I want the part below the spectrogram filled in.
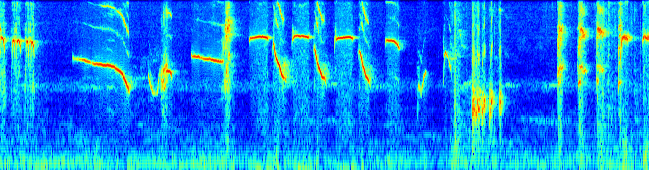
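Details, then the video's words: Medan-type white-rumped shama in continuous fill-in song to draw other shamas into singing: high thin whistles sliding steeply downward, one after another, sharp clicks between, ending in a high twittering run. "murai batu gacor AMPUH buat PANCINGAN murai batu agar bunyi jadikan burung murai gacor NYAUT"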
